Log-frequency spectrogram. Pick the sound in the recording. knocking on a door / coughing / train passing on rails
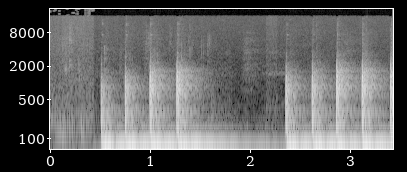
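knocking on a door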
